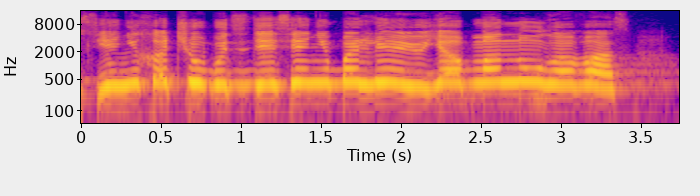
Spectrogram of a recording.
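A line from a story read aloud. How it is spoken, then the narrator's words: Sobbing. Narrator (Russian): Рыдала она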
